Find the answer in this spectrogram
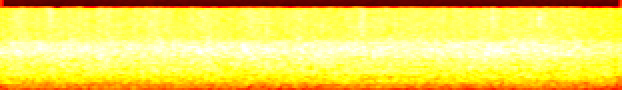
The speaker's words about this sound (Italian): Dunque Sergio Mattarella succede a Giorgio Napolitano alla presidenza della Repubblica. Un applauso quasi liberatorio arriva da quasi tutta l'aula di Montecitorio, dove sono riuniti i grandi elettori.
